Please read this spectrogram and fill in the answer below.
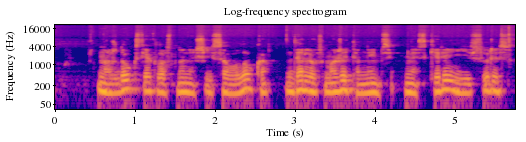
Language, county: Lithuanian, Kaunas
